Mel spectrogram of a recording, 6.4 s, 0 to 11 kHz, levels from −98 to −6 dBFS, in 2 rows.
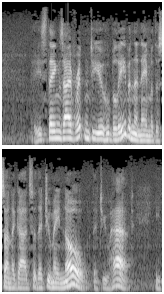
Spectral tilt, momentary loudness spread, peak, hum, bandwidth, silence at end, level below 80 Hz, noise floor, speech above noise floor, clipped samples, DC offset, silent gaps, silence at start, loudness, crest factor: -5.5 dB/octave; 15 LU; 0 dBFS; none; 9.8 kHz; 0 s; -52 dBFS; -45 dBFS; 28 dB; under 0.1%; under 0.1%; none; 0.6 s; -16 LUFS; 18 dB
